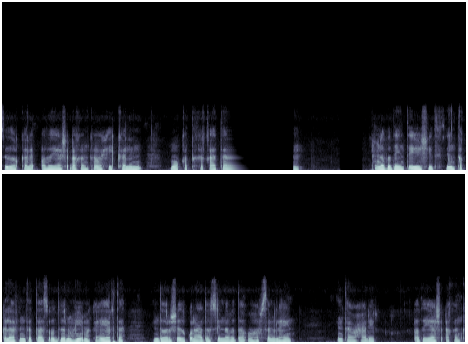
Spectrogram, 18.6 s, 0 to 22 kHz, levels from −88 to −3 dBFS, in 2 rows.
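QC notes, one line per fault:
4.51–5.84 s, call audio freeze: the last sound smears into a fading buzz, then about 0.9 s of silence, likely packets stalling; the audio resumes intact, just 1.32 s later.
6.75–7.22 s, long network dropout: a brief fading tail, then about 0.42 s of silence, and the audio picks up further on, with 0.46 s of it gone for good.
11.80–16.76 s, jitter buffer speed-up: the buffer trims tiny pitch-period slices over and over, so the speech runs at 111% with pitch unchanged, hurried, about half a second shaved off.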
